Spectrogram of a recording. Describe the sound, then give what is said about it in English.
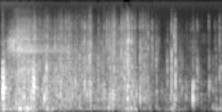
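Crinkling of a plastic snack bag, a dense run of crackly, rustling bursts with sharper spikes near the end, fairly quiet overall and steady without any talking. “Well, that bag looked like it was sealed up good.”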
